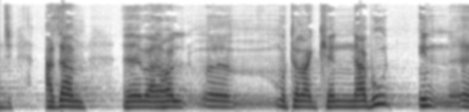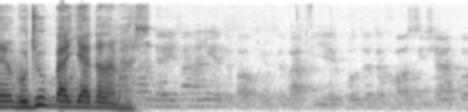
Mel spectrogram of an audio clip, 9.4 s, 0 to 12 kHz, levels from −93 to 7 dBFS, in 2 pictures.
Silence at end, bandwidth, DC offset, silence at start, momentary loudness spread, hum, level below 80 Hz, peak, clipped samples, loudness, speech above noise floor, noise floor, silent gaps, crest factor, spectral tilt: 3 s; 11 kHz; under 0.1%; 0 s; 15 LU; none; -66 dBFS; 0 dBFS; under 0.1%; -17 LUFS; 35 dB; -51 dBFS; none; 18 dB; -6 dB/octave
